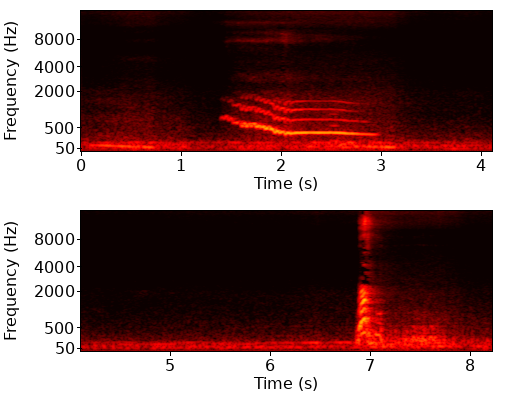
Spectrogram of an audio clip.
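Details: Luna the Bichon Frise, a pet dog, gives a drawn-out whimper that slides downward and levels off, then falls quiet. A sharp click or knock follows several seconds later, over low background hum.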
